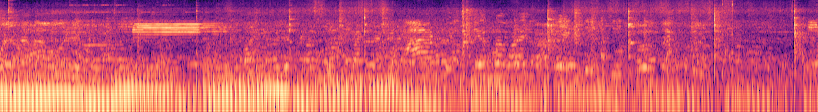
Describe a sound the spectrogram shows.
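A cleaver chops through meat onto a wooden block.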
